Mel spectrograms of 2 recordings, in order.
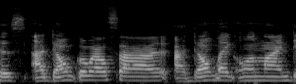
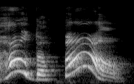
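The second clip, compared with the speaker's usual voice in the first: high, loud and slow, stunned disbelief; shocked outburst; 11 dB louder than usual. Retold or imitated. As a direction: stop him cold, loud and high. Shocked reply to his demand.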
